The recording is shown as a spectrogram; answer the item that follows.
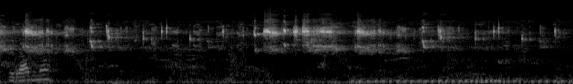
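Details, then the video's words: Swiftlet lure recording for farming houses, "sp rambut lmb" type: scattered short buzzy chirps, a louder rasping burst near the middle, then sparser twitters over a soft low hum. "Respon burung walet Suara walet sp rambut lmb Original"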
